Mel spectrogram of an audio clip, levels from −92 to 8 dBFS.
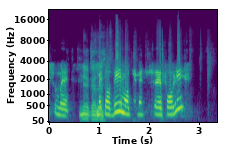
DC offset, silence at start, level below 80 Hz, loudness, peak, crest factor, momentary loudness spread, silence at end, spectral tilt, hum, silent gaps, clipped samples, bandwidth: under 0.1%; 0 s; -60 dBFS; -11 LUFS; 0 dBFS; 12 dB; 13 LU; 0.6 s; -5.5 dB/octave; none; none; under 0.1%; 11.5 kHz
